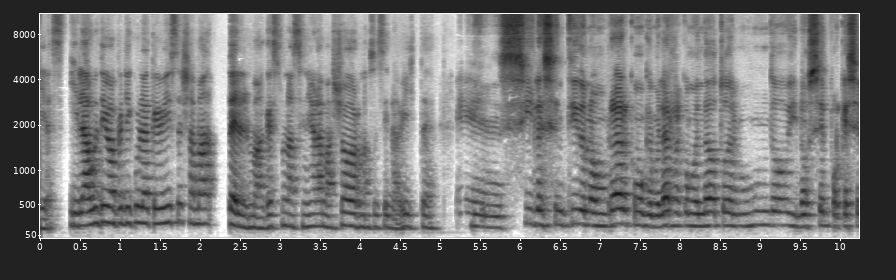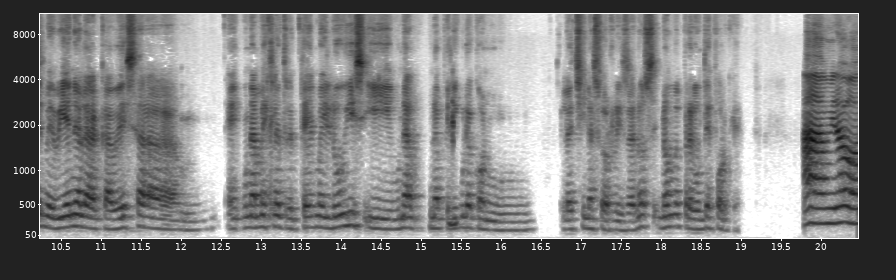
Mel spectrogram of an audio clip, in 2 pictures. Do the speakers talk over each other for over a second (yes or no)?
no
